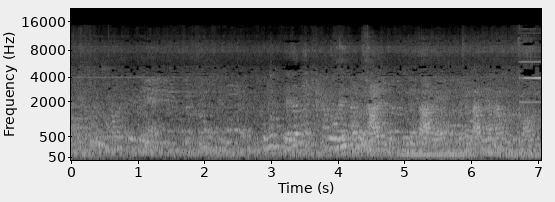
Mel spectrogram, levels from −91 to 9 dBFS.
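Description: Sounds throughout, with plainly audible HE-AAC compression from start to finish. Nothing sits above 14.9 kHz, yet the treble below that stays bright but grainy and metallic, likely rebuilt by band replication rather than dulled as a simple low-pass would leave it, which fits a low bitrate around 24 kbps.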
